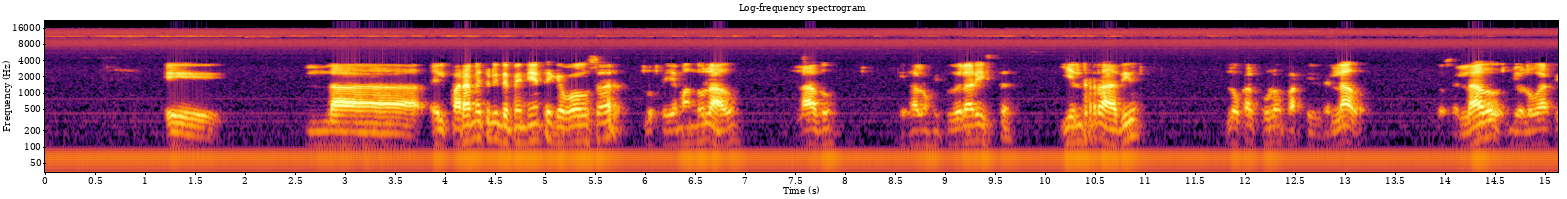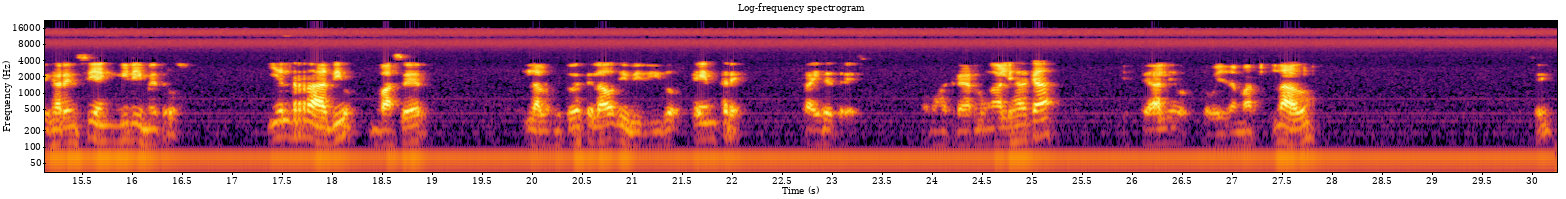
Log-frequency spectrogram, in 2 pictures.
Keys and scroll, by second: 5.1-8.1 typing, 10.0-11.6 typing, 14.4-15.5 typing, 27.0-28.5 typing.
